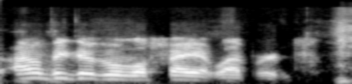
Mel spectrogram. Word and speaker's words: Lafayette: During my read before the break, I mispronounced Lefayet Street, as in 219 Lefayet Street, where the Chase and Big Joe show will be on Friday for the grand opening of Goodwood National. I said Lafayette.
